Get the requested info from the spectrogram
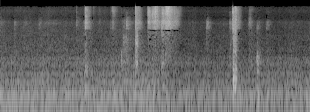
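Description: Handling clatter from changing a snake's water dish: a few light knocks, a short rushing noise around three seconds in, and one sharp knock just before five seconds, the loudest, over a steady low hum.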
